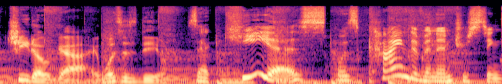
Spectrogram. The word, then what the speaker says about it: Zacchaeus: that uh like this zacchaeus zack chachusa what no it's like zach just say it after me zacchaeus zackarecka dingdong all right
